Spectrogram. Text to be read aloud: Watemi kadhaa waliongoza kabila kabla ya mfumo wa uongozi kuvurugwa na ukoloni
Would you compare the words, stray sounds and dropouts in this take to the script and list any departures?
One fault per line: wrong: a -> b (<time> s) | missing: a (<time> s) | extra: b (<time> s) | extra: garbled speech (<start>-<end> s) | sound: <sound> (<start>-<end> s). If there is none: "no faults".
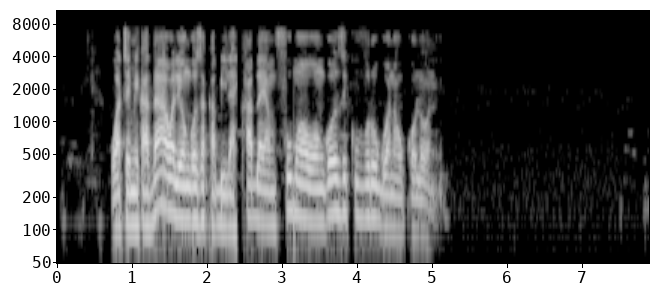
no faults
